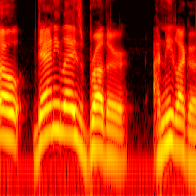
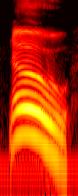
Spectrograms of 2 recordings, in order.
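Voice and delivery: loud flat no; 4 semitones higher, 10 dB louder than usual. Real, not acted. Emphatic denial.

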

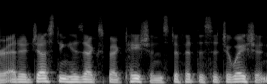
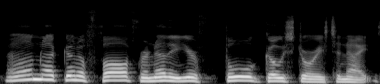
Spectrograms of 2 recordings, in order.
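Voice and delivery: higher, dismissive backwoods voice; scornful brother; 6 semitones higher, 3 dB louder than usual. Acted. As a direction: brush off the ghost stories in a higher voice.

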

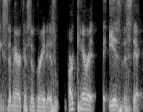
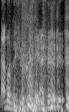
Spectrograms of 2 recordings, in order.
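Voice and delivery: laughing; 4 semitones higher, much slower than usual. Real, not acted. Laughing while talking.

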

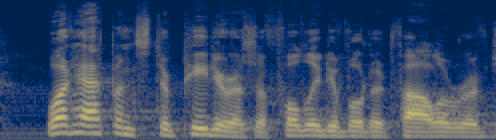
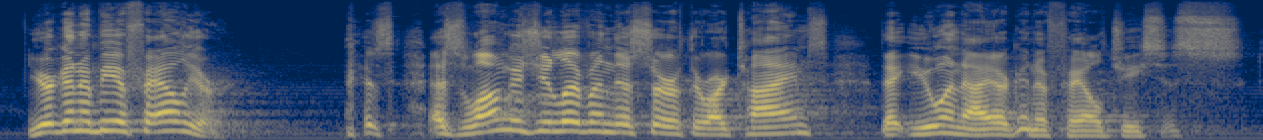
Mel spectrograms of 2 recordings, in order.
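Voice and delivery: higher and louder warning to the congregation; forceful preaching; 5 semitones higher, 6 dB louder than usual. Acted. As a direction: press the hard truth. Sermon climax.

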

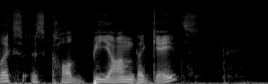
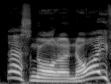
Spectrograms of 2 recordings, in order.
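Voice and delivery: put-on loud, slow Crocodile Dundee Australian accent; 6 semitones higher, 7 dB louder, slower than usual. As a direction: drawl it in a big Australian accent. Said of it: "in an Australian accent".

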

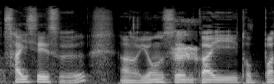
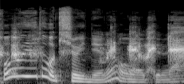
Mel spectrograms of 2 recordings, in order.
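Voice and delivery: high, loud laughing tease; 6 semitones higher, 4 dB louder than usual. Real, not acted. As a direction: laugh while you tease. Laughing while teasing his friend.

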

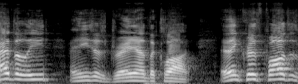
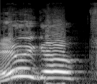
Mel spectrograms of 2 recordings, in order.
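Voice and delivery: high, loud fan cheer; excited yell, pitched up; re-enacted hype; 11 semitones higher, 6 dB louder than usual. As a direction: relive the excitement of a big dunk. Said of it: "but I was like".

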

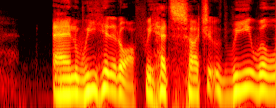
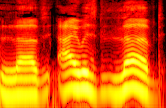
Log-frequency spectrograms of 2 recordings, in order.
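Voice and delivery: slow, louder, lightly voiced Trump; Trump impression; 7 dB louder, much slower than usual. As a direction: drag it out, self-satisfied. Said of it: "Mister Trump".

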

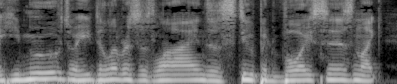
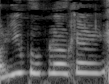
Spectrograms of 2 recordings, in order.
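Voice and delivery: worried mom voice; 12 semitones higher, 6 dB quieter than usual. Retold or imitated. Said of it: "She had to go like".

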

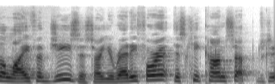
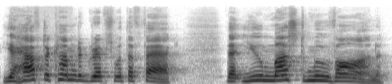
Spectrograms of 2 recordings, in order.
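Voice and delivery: normal talking voice

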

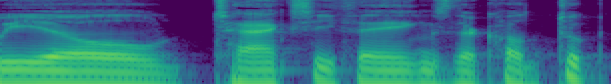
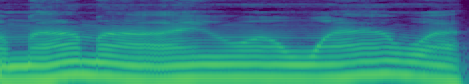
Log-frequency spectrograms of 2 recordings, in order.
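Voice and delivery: put-on high, halting toddler voice, stuck on the first sound; mock baby talk; 5 semitones higher than usual. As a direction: imitate a baby who fakes baby talk. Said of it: "talk that bullshit baby talk".

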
